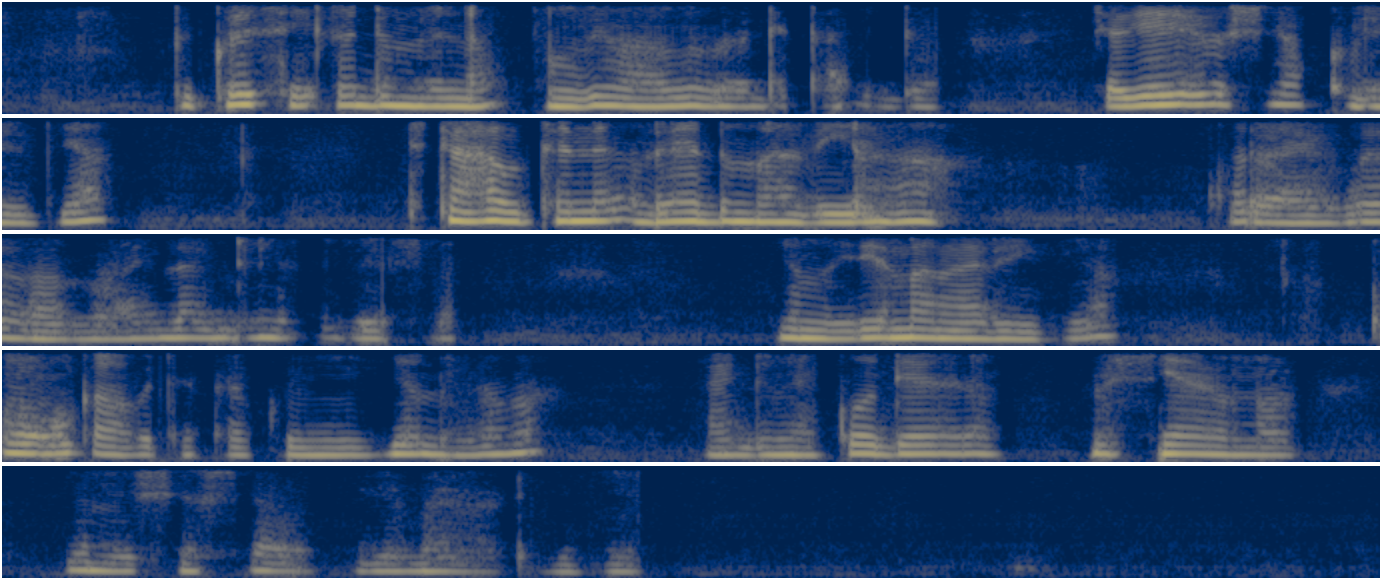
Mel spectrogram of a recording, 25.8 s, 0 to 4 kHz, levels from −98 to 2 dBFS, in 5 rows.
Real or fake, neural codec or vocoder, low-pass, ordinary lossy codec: fake; codec, 44.1 kHz, 1.7 kbps, Pupu-Codec; 3.6 kHz; none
